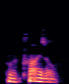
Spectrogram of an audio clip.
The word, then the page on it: reprisal: British English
